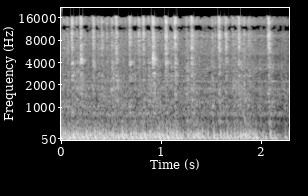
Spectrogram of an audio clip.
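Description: An engine idles in very cold weather, a steady low rumble laced with rapid mechanical clatter and a slight unevenness, loud and continuous.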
